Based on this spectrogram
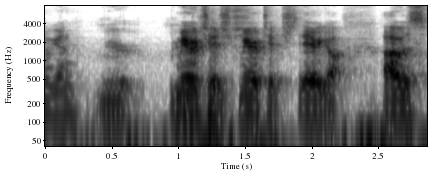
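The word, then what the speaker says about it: Mirotić: Mirotic. There you go. I was blanking on how to actually pronounce the name.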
